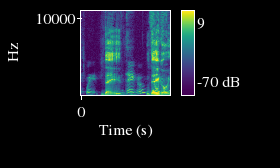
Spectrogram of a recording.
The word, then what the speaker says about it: Daegu: So do you remember your first day in, I'm going to pronounce it wrong, Daegu, South Korea? No? Okay. Daegu, yes, sorry.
